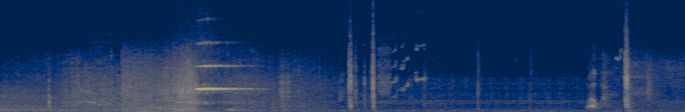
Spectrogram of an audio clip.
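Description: A vintage car drives up and stops: its engine and road noise swell for about three seconds, then a brief high squeal as it pulls up. A few sharp clicks follow.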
